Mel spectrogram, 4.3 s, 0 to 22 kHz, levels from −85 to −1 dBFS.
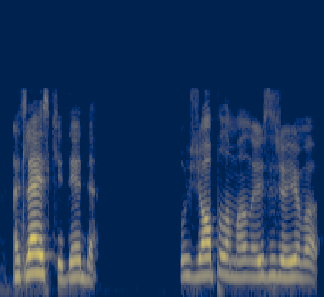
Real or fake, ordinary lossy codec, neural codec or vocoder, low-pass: real; MP3, 64 kbps; none; 7.2 kHz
